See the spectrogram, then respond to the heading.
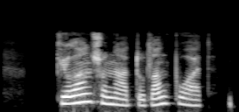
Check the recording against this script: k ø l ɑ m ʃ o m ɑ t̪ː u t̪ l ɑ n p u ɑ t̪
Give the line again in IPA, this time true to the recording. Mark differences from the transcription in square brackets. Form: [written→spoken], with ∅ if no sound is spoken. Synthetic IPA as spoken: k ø l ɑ [m→n] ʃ o [m→n] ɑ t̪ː u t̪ l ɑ n p u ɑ t̪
